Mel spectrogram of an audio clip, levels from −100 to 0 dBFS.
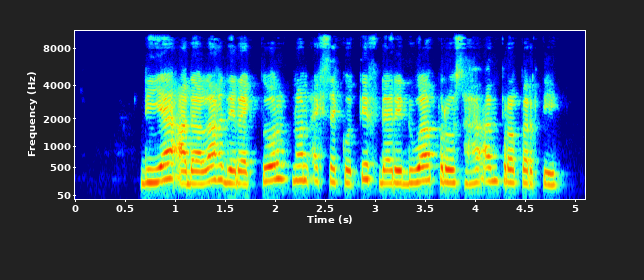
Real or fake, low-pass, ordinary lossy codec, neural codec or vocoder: real; 9.9 kHz; Opus, 32 kbps; none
